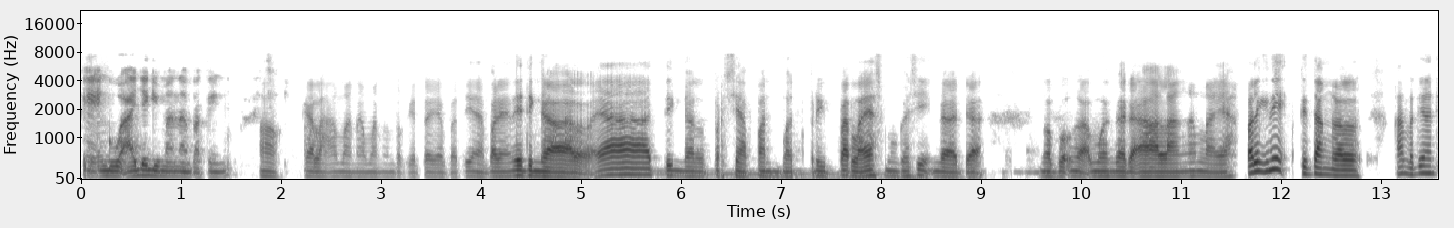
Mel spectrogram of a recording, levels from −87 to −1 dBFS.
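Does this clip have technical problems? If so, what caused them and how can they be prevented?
Yes. This speech recording has an echo leak: faint, delayed copies of the speech surface at 2.22–2.36, 7.15–7.25, 8.03–8.07, 9.05–9.54, 12.09–12.16 and 12.79–12.91 s, each trailing the original by 439 ms and sitting roughly 20 to 40 dB below it. The likely cause is a loudspeaker on the far side of the call whose echo canceller let part of the replayed speech back into its microphone. Using a headset there, or retuning its echo cancellation, would prevent it.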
